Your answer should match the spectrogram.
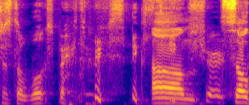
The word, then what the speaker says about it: Wilkes-Barre: names Wilkes and Barry it is technically pronounced Berry I say Wilkes-Barre I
